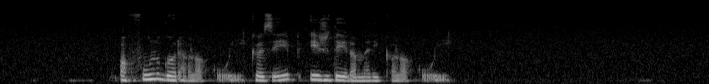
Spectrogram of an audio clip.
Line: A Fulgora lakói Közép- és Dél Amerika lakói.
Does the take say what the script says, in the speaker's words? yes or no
yes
